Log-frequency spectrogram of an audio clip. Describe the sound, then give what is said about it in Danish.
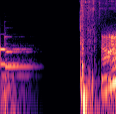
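A stone chip strikes a car windscreen with a single sudden, sharp crack and shatter after a moment of silence, followed by a brief continuing crackle and ring. “Et stenslag! Det skal du få fikset. For en skadet rude revner lidt, når det er koldt.”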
